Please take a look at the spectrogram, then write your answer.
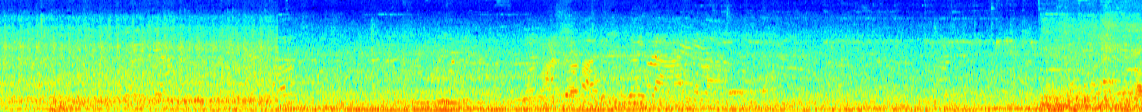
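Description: A state transport bus at a village bus stand pulls away, its heavy diesel engine rumbling and idling low throughout, with people talking nearby and a rise in engine noise near the end.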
